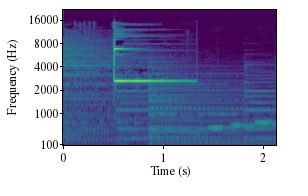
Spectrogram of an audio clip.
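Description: A single bright ding about half a second in, ringing for just under a second, as soft electric piano music begins underneath.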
